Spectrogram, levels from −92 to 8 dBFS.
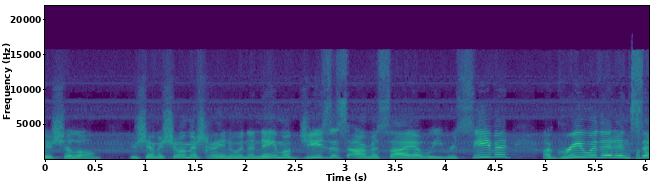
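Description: Speech carries timecode bleed throughout: a chirping warble near 1 and 2 kHz, roughly 20 dB below it, from 29.97 fps linear timecode leaking in.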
